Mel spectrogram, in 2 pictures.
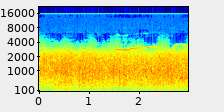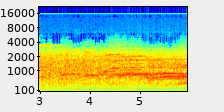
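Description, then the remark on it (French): A live audience applauds a band steadily and loudly at the end of a Black Session broadcast live from the 105, a dense wash of clapping with cheers and a few sharp whistles rising above it. “Vous avez le droit de les applaudir.”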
